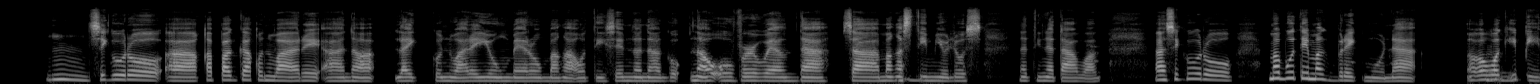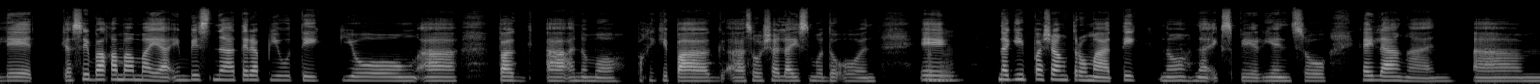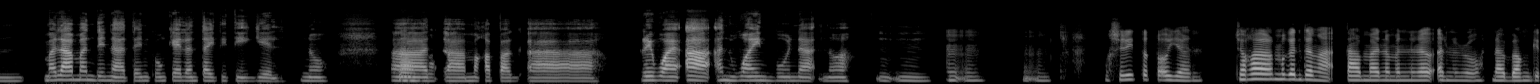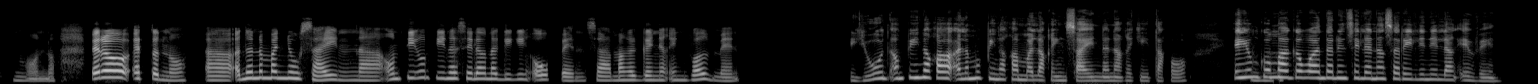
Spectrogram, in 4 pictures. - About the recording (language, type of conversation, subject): Filipino, podcast, Ano ang makakatulong sa isang taong natatakot lumapit sa komunidad?
- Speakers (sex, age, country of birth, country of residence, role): female, 25-29, Philippines, Philippines, host; female, 35-39, Philippines, Philippines, guest
- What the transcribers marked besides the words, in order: in English: "na-o-overwhelmed"; in English: "stimulus"; dog barking; in English: "therapeutic"; in English: "traumatic"; in English: "unwind"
